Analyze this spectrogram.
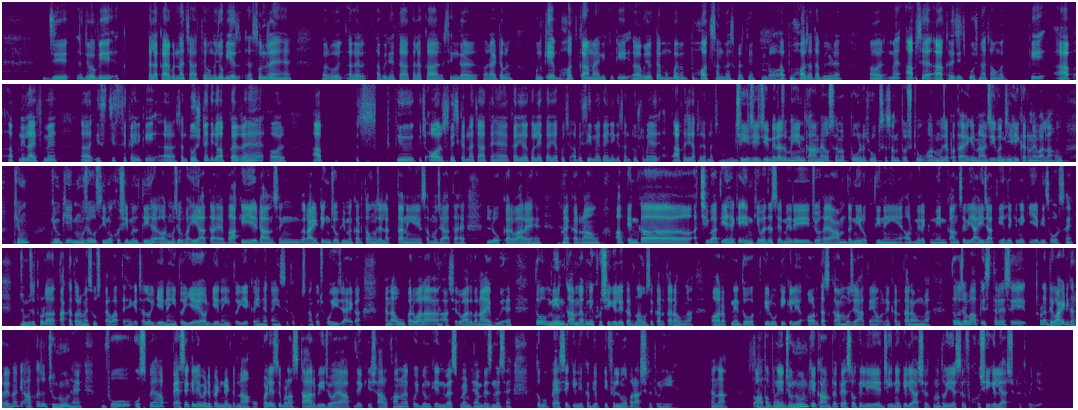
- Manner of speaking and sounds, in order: other background noise; in English: "सिंगर"; in English: "राइटर"; tapping; in English: "लाइफ़"; in English: "स्विच"; in English: "करियर"; in English: "मेन"; in English: "डांसिंग, राइटिंग"; chuckle; in English: "मेन"; in English: "सोर्स"; chuckle; in English: "मेन"; chuckle; in English: "डिवाइड"; in English: "डिपेंडेंट"; in English: "स्टार"; in English: "इन्वेस्टमेंट"; in English: "बिज़नेस"
- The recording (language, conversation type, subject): Hindi, podcast, किस शौक में आप इतना खो जाते हैं कि समय का पता ही नहीं चलता?
- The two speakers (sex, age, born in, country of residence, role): male, 20-24, India, India, host; male, 30-34, India, India, guest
